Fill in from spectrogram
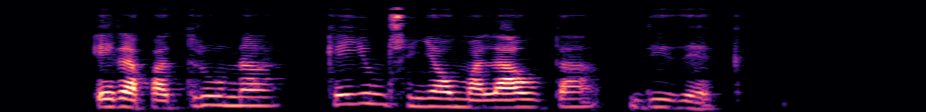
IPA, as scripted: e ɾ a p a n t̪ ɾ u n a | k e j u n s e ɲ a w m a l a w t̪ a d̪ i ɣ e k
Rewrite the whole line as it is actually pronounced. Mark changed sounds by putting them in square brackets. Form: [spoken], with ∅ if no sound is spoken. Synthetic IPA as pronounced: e ɾ a p a [∅] t̪ ɾ u n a | k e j u n s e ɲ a w m a l a w t̪ a d̪ i [ð] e k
